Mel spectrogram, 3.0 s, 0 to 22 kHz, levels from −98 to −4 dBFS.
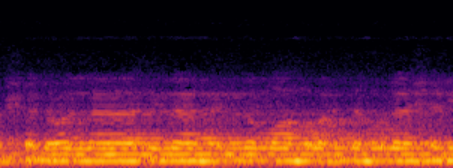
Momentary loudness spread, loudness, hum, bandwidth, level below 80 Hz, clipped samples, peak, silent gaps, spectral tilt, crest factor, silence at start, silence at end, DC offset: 2 LU; -24 LUFS; none; 3.7 kHz; -50 dBFS; under 0.1%; -12 dBFS; none; -12.5 dB/octave; 10 dB; 0 s; 0 s; under 0.1%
